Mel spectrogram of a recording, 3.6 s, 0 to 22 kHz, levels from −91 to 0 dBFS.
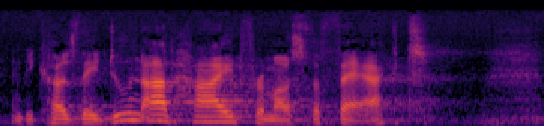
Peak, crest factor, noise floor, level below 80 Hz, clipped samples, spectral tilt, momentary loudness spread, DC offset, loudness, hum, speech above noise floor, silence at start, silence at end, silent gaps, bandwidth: -18 dBFS; 22 dB; -60 dBFS; -80 dBFS; under 0.1%; -4 dB/octave; 20 LU; under 0.1%; -38 LUFS; none; 21 dB; 0.1 s; 0 s; none; 16 kHz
